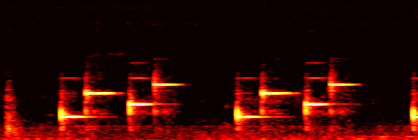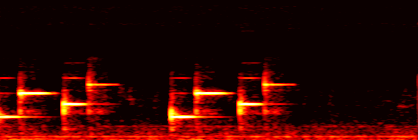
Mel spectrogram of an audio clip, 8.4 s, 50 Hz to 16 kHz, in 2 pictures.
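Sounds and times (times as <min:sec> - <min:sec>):
washing machine end alarm: 0:00.6 - 0:07.2.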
